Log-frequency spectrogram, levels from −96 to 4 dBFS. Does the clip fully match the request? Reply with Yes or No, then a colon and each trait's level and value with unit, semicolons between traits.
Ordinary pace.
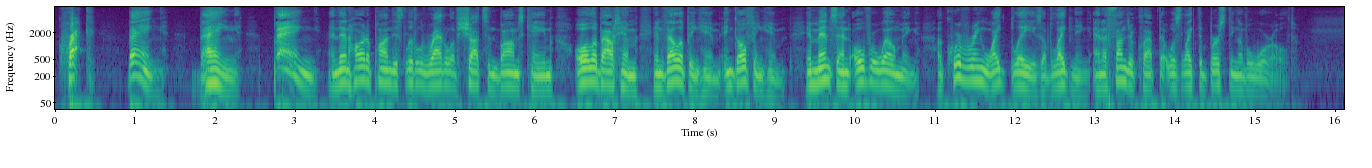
Yes: average, 165 wpm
